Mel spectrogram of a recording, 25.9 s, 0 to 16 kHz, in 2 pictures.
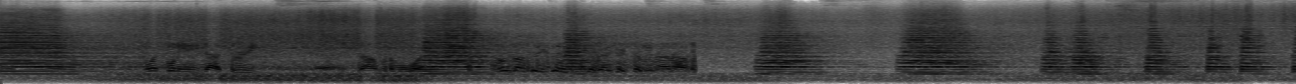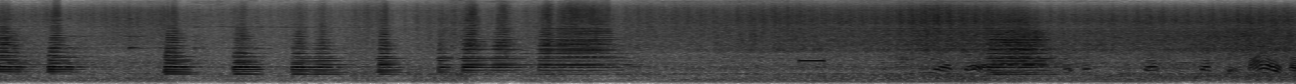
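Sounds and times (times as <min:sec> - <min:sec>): locomotive air horn blasts: 0:00.0 - 0:01.0, 0:04.2 - 0:05.0, 0:05.6 - 0:06.1, 0:07.5 - 0:08.4, 0:09.0 - 0:13.9, 0:14.6 - 0:19.4, 0:22.8 - 0:23.8
train rumbling: 0:00.0 - 0:25.9.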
